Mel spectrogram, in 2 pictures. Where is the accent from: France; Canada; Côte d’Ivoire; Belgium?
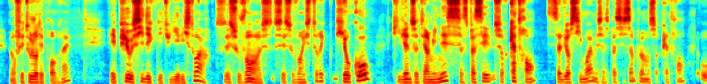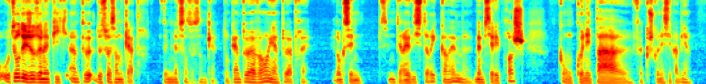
France; moved away as an adult; also born or lived in California, United States; now in Japan; je suis né en France et toute, toute ma culture, euh, toute mon éducation, euh, s'est faite au départ en, en, en France.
